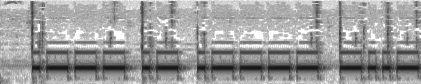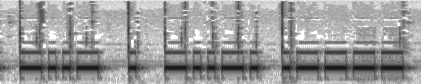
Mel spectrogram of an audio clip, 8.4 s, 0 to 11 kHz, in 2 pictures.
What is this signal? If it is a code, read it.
Morse code, heard as a keyed tone, about 17 wpm, 660 Hz. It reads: JA1XXE/1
